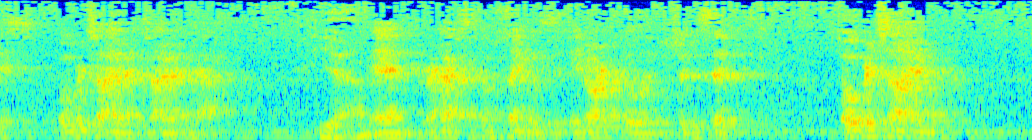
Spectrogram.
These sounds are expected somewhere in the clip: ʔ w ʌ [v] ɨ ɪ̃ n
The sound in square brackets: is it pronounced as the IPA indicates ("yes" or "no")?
no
